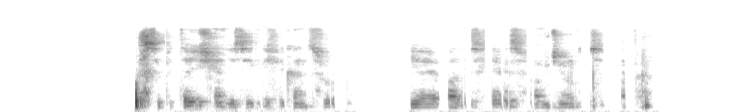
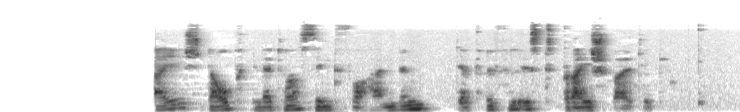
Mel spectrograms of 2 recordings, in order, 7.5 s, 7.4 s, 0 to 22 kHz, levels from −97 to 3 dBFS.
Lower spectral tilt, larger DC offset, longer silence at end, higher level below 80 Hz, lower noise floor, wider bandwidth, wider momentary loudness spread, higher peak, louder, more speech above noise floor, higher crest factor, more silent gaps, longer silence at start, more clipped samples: second, -2.5 dB/octave vs -4 dB/octave; neither; first, 1.05 s vs 0.4 s; second, under -90 dBFS vs -56 dBFS; first, under -90 dBFS vs -54 dBFS; second, 8.2 kHz vs 9.2 kHz; first, 20 LU vs 12 LU; second, -12 dBFS vs -6 dBFS; second, -45 LUFS vs -26 LUFS; first, over 40 dB vs 28 dB; first, 36 dB vs 22 dB; first, 3.39-3.45 s, 3.55-4.09 s, 5.85-5.89 s, 6.09-6.20 s, 6.29-6.33 s vs none; second, 1.35 s vs 1.55 s; neither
